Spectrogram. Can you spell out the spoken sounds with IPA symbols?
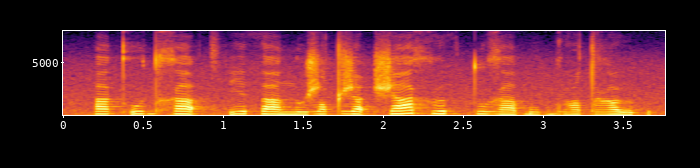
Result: akʼudxaʔ t͡sʼiθa nuʒɯtˤʒiʔʃa xɯθ tʷɯɣaɓuɡʱutˤ ɣɯʔ

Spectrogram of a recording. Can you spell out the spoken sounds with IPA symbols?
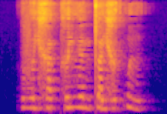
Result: və˨˩˨jxa˨˩t̚xə˧j lɛ˨˩˦nt̪a˨˩˨jɣə˦˥k̚wɨ˨˩˨

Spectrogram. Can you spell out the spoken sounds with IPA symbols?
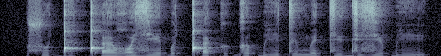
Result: sʷiɡ͡ǃeǃʼæ ʁʷizʲe ɓəǃʼækɵɡə ɓi timetʲɵ dʲəzʲɵ ɓi

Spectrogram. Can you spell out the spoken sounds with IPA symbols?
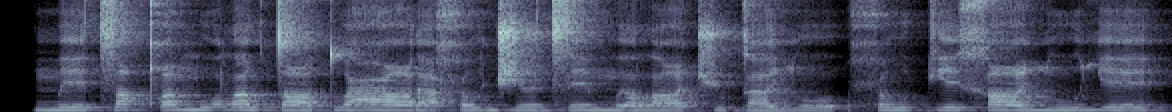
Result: met͡sɑ qʼumulˠaw tɑ tʷʌʕɑɾa ħud͡ʒɘd͡ze mɘ lˠɑ t͡ʃuɡaʎo | ħukʲe xɑ ʎuʎe

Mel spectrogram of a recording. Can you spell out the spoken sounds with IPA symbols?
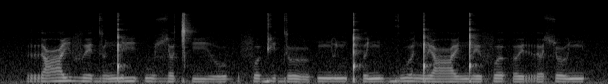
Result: rəʕi vedɵŋ͡ǃi ʔuɮəǀʰiʊ̯ | fəɡidɵ | ɲɵɲǃʰəɲuɡuə̯ ŋ͡ǃeʕeŋ͡ǃefə ʔəɪ̯rəɬɵɲ

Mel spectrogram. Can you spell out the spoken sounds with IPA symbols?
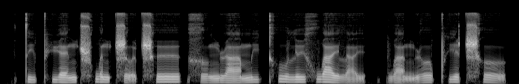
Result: t̪i˧˥pʰɥɛ˧˥nʈ͡ʂʰwə˧nʈ͡ʂɤ̰˨˩ ʈ͡ʂʰɻ̩˥ | xɤ˧˥ŋɻä˧˥mi˥ kʰu˥˧ly˥˧xwa˥˩ɪ̯la˩ɪ̯ | pwa̰˨˩nɻɤ˥˧pʰi˥˧ ʈ͡ʂʰɤ˥˩

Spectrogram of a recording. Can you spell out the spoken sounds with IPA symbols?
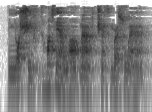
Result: ɲɔʃif ɡʱɑ̃ɬɾʲæ̃ wɑ̃ɓæ̃f t͡ʃɛ̃xmə˞ɬwɛ̃

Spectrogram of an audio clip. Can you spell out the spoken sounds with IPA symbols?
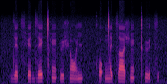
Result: det͡sʰed͡ze ǀʰẽʔɨʃɔ̃j | kʰɔʔŋ͡ǀet͡sa ʃẽʔ kʰɨt͡s

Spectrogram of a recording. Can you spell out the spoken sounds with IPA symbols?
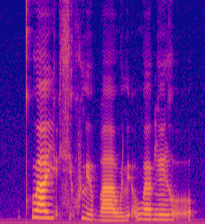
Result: kʷʰaː˦jḛ˨sʲo̰˦xʷ lʲo˨ baː˨wlʲɔ̰˦ wœ˦ɡẽ˦ ɣo̰˦

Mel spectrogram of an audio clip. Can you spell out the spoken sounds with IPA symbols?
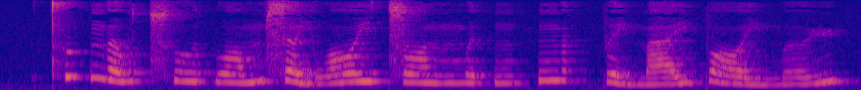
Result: t̪ʰʊ˥k̚ŋɐ˨˥w t͡sʰuː˨t̚wɔː˨˥m sɐ˨˩jwɔː˧j t͡sɔː˨nmɵ˨t̚ŋʊ˨˥k̚ ŋɐ˥k̚ pe˨˩jmaː˨˥j pɔː˨˩jmɵ˨˥ɥ

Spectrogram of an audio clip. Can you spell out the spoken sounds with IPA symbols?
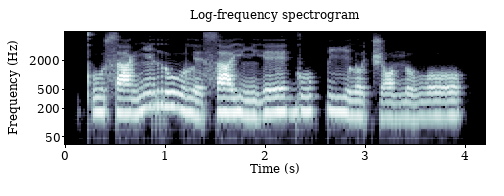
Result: kʼu˨sa˨ŋĩ˦ruː˦˨ lɪ˨ sa˦jĩ˨ jeː˦ ɡuː˦k͡piː˦˨lʊ˨t͡ʃɔ˨ nʊ˨ βoː˦

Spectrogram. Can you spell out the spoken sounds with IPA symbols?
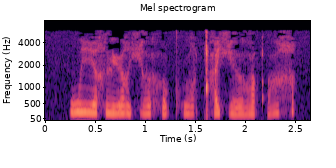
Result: wiːχlʲɨːʁçɔ̤lho kʰṳʁǃʰaçɛ̤ lɔ̤ʊ̯qʼa̤χ

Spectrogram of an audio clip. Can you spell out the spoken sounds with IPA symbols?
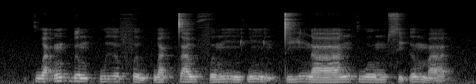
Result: kwa̰˧˥ŋɓə˧m hwɨ˧ə̯fə˧˩whwa̰˧˨ŋ t̪a˧wfə˨˦m ɲə̰˧˥wɲə̰˧˨m t̪i˨˦naː˨˦nkwo˧m sḭ˧˥ə̯ma˨˩t̚

